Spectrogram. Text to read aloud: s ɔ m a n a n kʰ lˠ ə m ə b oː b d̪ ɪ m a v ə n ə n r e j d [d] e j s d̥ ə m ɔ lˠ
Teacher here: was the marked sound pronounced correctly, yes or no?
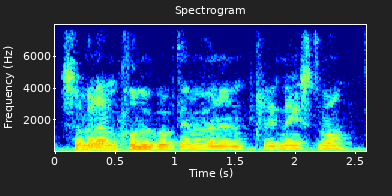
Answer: no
